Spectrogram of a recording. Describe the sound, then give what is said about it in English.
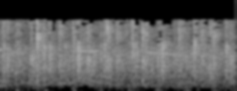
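An audience applauds the ladies being honored that day: dense, crackling clapping from many hands that holds at an even, fairly loud level throughout, with no voices rising above it. “Will everybody join me in offering a hand of applause for our ladies today?”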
